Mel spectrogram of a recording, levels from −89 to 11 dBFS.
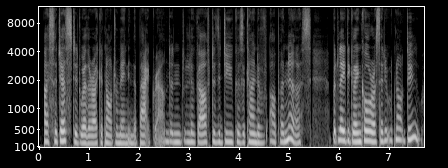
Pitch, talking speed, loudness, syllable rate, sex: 210 Hz, 220 wpm, -17 LUFS, 5.7 syllables/s, female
